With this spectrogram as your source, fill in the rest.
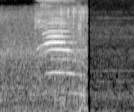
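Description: A stray kitten being bathed for fleas and ticks gives one short, loud, rising meow up close, cut off abruptly, with quiet room tone before and after.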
